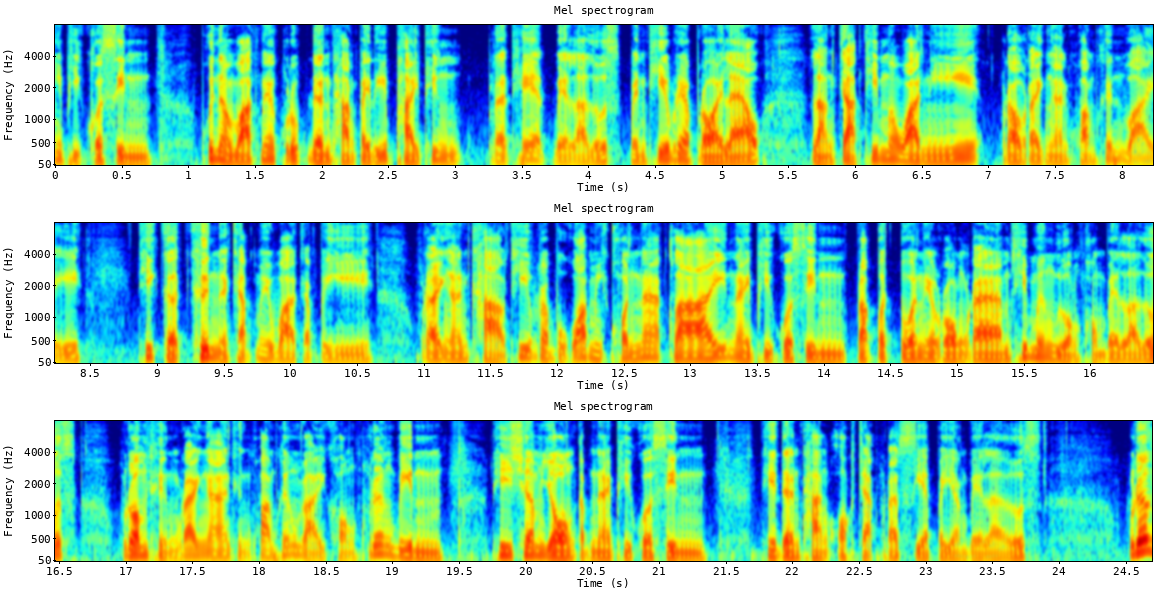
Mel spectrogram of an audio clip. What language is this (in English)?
Thai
